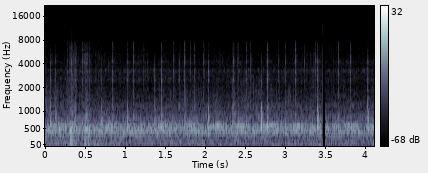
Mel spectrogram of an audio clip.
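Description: Riding noise picked up by a bicycle-mounted camera: a steady hum with frequent small irregular rattles and clicks as the bike rolls over the pavement.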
